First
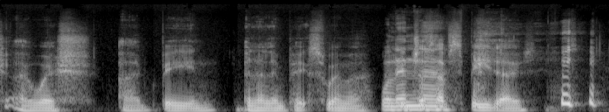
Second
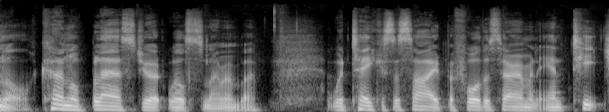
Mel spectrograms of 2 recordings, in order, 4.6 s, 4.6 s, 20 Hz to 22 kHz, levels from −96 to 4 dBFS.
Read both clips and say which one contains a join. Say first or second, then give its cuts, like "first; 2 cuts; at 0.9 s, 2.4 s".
first; 1 cut; at 2.8 s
